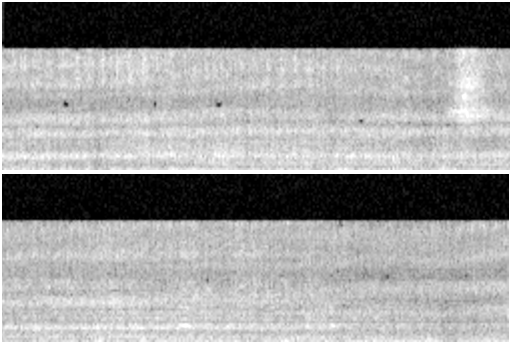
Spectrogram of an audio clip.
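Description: Low, rumbling, irregular noise of wind buffeting the microphone, mixed with the diesel engines of dump trucks running.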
